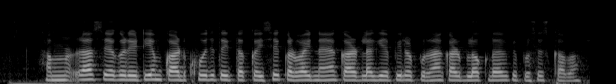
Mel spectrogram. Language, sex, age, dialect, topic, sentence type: Magahi, female, 41-45, Western, banking, question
